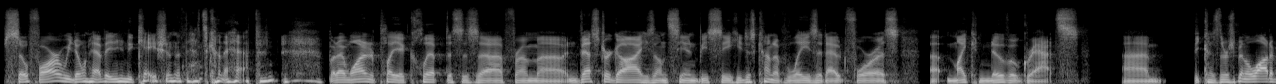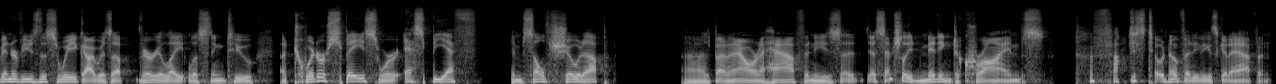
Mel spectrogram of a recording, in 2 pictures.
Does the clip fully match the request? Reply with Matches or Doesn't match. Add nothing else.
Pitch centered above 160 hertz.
Doesn't match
